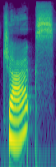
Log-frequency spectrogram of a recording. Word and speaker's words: Sjaaks: Jax, but this is spelled SJAAKS, is vegan chocolate.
